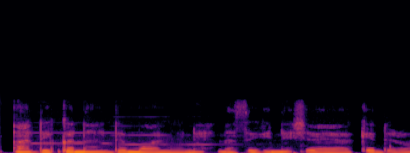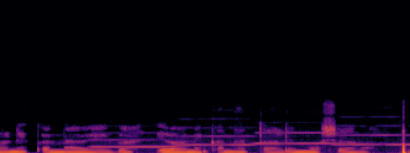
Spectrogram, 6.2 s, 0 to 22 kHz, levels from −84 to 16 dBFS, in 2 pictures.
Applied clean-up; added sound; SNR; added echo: neural diffusion model UNIVERSE++.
